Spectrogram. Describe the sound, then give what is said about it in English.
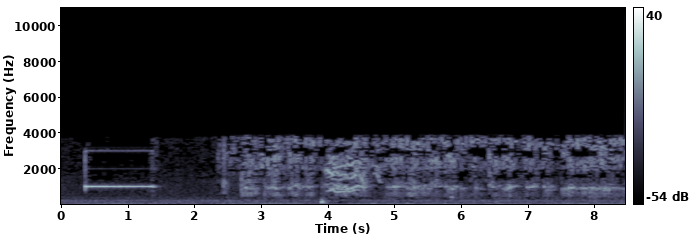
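A single loud answering machine beep, one steady electronic tone held for about a second, followed after a short pause by a continuous stretch of dense, muffled background noise. “Anyway, leave your message, and when you hear the beep, and I'll get right back to you.”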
